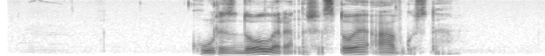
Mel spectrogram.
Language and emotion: Russian, neutral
